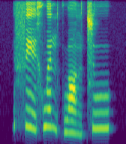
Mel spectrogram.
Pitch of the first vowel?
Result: falling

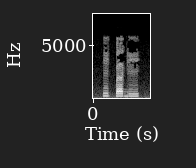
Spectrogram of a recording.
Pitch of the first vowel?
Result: high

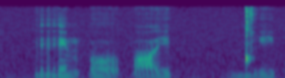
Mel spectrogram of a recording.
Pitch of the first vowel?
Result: falling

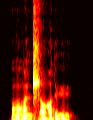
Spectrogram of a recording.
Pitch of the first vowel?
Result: high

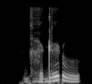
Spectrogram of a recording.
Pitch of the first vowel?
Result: low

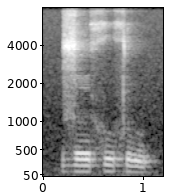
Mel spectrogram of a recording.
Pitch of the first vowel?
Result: low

